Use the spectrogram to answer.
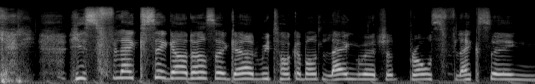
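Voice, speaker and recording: Speaking with a non-native accent, a woman uses a high pitch, fairly even intonation and a fairly slow pace. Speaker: streamer. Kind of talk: gaming livestream chat. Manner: casual, halting with fillers.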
